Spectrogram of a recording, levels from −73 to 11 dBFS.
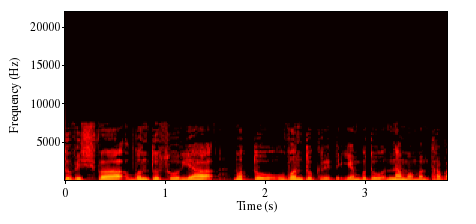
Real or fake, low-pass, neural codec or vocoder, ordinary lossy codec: fake; none; codec, 16 kHz, 16 kbps, FreqCodec, larger model; none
